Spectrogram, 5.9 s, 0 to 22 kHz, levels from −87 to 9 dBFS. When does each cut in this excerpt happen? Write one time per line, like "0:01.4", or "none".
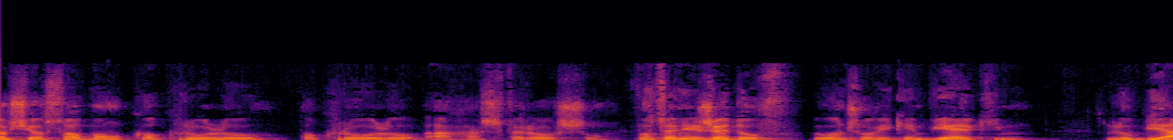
0:01.4
0:03.1
0:04.0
